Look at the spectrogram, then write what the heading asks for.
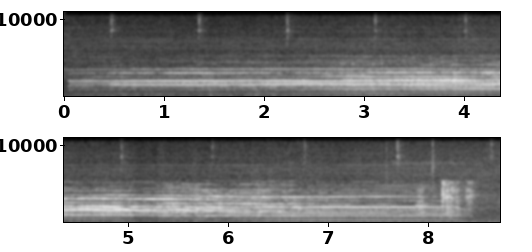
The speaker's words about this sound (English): For example, when a car that is honking its horn approaches you, then passes you by, you notice that the sound has a higher pitch during the approach and a lower pitch as the car passes you and moves away. Here's an example.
